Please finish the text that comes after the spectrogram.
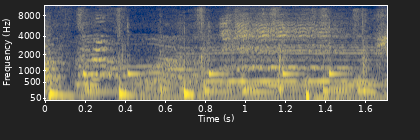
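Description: Goats and sheep bleat on a farm in Togo where poultry and small ruminants are raised, several short overlapping calls coming in quick succession at close range, with no voices over them.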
